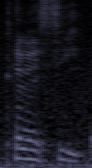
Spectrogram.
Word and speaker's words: Tennessy: If you look for him, if you're trying to find him on SoundCloud, it's under Tennessy. That's like Hennessy spelled like Hennessy with a T in front.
